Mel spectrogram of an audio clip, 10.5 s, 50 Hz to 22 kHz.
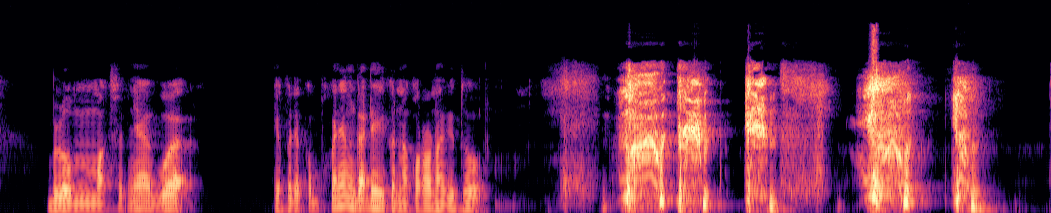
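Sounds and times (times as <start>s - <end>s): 
speech: 0.5s - 2.0s, 2.7s - 8.1s
harsh coughing fit: 6.1s - 10.0s.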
